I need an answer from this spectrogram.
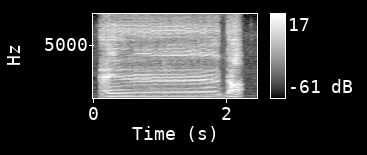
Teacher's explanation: عین نون زیر عین، دال زبر دا، یہاں نون ساکن کے بعد دال آ جائے گا، دال آ رہا ہے، یہاں اخفا ہوگا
